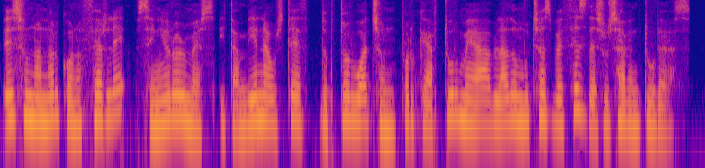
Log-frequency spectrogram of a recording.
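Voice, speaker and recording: A woman's voice: medium pitch, fairly even intonation, moderate pace, darkish tone, pitched above the performer's own voice, lightly acted. A woman voicing a loyal young Victorian governess, polite, formal and imploring, in an audio detective story. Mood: earnest, imploring. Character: earnest, loyal young Victorian governess pleading for her fiancé.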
